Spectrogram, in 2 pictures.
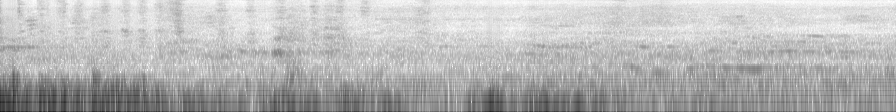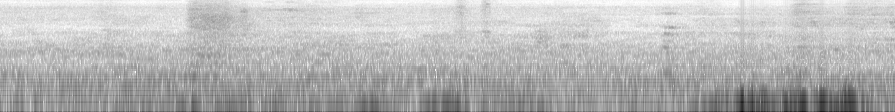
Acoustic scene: park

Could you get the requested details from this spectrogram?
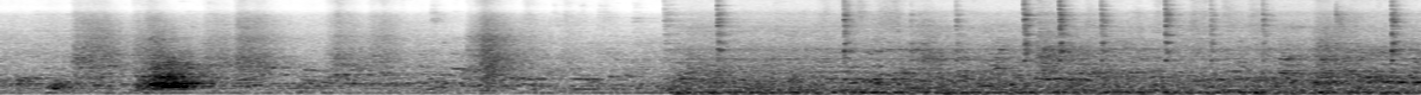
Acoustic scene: restaurant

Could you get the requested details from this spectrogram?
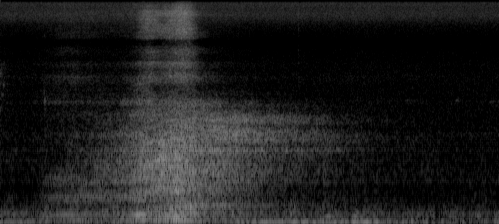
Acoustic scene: residential area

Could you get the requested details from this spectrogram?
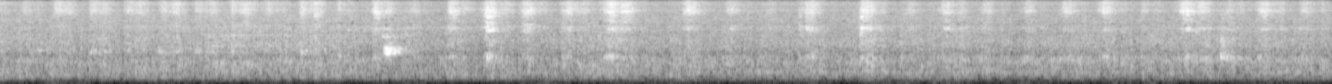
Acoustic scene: restroom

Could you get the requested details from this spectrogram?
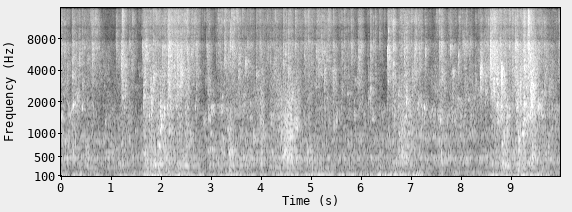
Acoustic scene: restroom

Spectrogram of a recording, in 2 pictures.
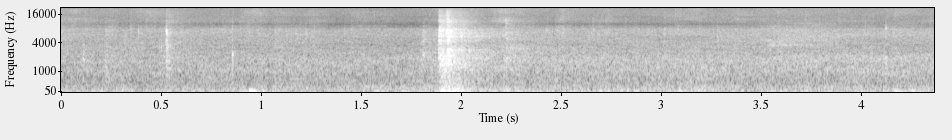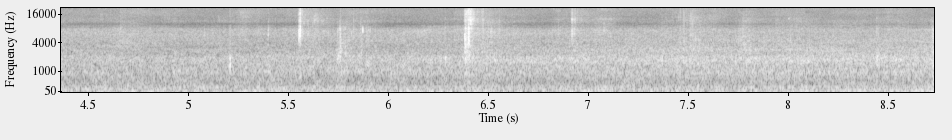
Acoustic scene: residential area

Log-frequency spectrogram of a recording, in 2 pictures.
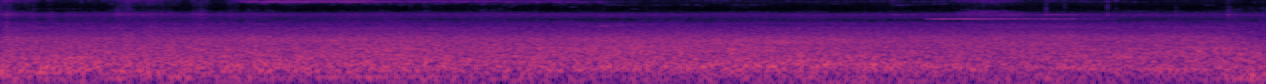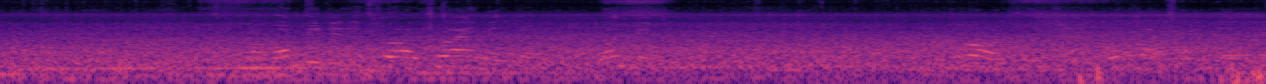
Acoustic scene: street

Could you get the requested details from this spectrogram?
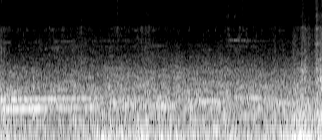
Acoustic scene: bus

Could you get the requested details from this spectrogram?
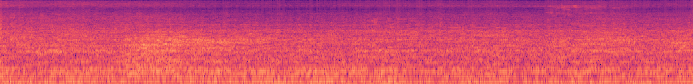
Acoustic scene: car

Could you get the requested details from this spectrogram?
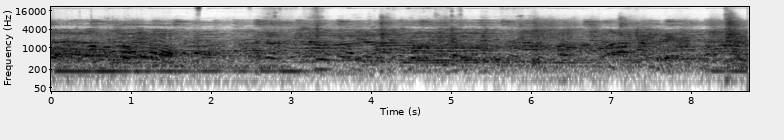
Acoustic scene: cafe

